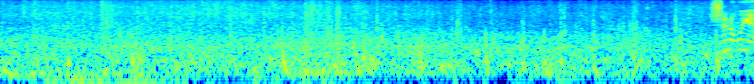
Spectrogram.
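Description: Steady rain pours and patters in Marvel's Guardians of the Galaxy, a dense hiss with low rumbling beneath and a brief rising electronic whine at the end.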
